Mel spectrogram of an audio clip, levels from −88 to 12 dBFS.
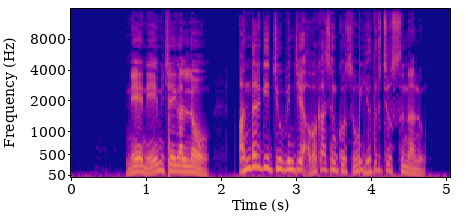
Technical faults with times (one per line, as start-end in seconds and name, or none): none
